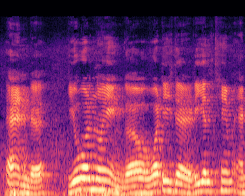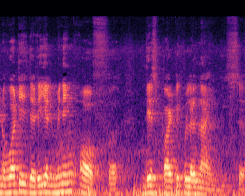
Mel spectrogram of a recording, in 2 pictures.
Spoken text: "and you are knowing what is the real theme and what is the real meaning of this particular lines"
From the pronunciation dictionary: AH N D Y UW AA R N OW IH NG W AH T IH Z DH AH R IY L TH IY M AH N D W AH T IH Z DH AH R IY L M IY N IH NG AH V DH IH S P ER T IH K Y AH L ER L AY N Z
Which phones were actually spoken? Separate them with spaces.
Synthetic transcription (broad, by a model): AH N D Y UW AA R N OW IH NG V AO T IH Z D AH R IY L T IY M AH N D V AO T IH Z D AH R IY L M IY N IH NG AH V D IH S P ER T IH K Y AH L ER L AY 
